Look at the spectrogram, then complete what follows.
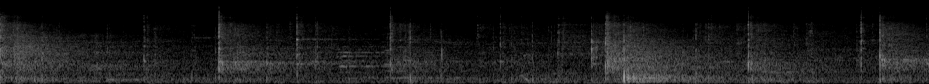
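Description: Badminton rackets striking a shuttlecock in a doubles rally, sharp cracks every second or two, the loudest a little past halfway, ringing in a large sports hall, with fainter hits from neighbouring courts.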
